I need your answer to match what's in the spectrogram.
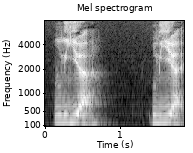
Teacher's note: It's an L sound, a ya, and a schwa.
